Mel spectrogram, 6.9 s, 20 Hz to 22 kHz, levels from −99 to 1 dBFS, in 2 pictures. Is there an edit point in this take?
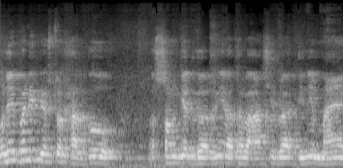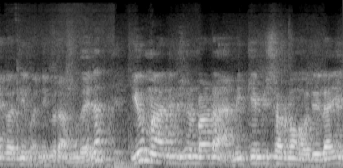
yes; 1 cut; at 4.6 s

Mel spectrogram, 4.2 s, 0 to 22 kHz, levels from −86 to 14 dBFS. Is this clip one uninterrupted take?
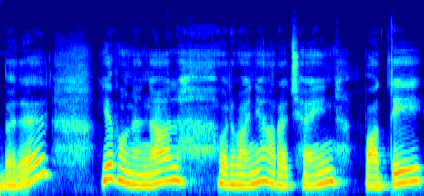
yes; 0 cuts

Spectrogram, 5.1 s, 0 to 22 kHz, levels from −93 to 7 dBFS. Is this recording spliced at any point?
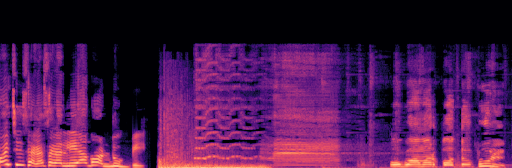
no; 0 cuts

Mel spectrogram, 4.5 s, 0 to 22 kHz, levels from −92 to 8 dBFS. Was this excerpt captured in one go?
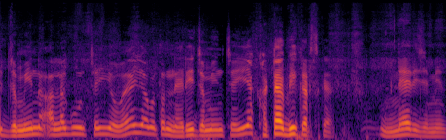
yes; 0 cuts

